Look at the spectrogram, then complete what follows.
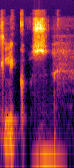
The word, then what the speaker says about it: Lycos: because it sounds because likus is greek for wolf but i think it's an american company so it's pronounced lycos i think you're right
